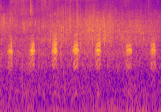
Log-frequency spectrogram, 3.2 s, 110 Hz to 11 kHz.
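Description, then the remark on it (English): A common merganser duck gives a steady series of seven short, hoarse croaking calls at an even pace, clear over a soft background hiss. “Around this time of year, common mergansers are flying south from Canada to wintering grounds in the lower 48.”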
